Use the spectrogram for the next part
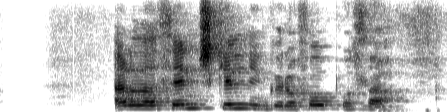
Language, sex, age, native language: Icelandic, female, 12, Icelandic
